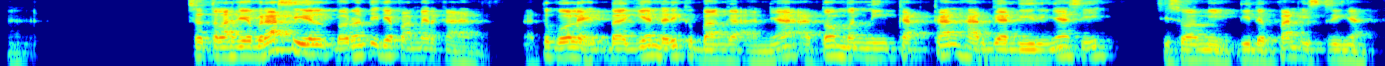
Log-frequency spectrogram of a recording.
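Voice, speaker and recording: A man with an Indonesian accent giving a seminar talk, telling client stories in lively quoted dialogue. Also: medium pitch, normal speed, reverberant. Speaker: seminar trainer.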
